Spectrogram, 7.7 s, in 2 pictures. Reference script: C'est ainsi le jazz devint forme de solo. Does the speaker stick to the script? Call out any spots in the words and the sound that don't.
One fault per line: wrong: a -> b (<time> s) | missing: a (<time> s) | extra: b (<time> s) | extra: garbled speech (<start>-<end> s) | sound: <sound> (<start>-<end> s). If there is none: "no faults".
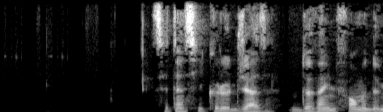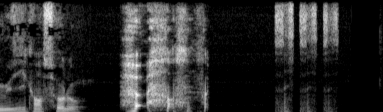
extra: que (2.1 s)
extra: une (3.2 s)
extra: musique en (3.8 s)
sound: laugh (5.0-5.9 s)
sound: laugh (6.6-7.2 s)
